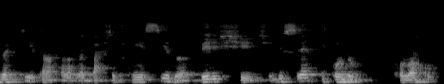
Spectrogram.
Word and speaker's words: Bereshit: B com E, B. R com E, RE. Aqui no caso é mudo, aqui é mudo, e aqui você tem o X, Ti, Shit, Bereshit.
